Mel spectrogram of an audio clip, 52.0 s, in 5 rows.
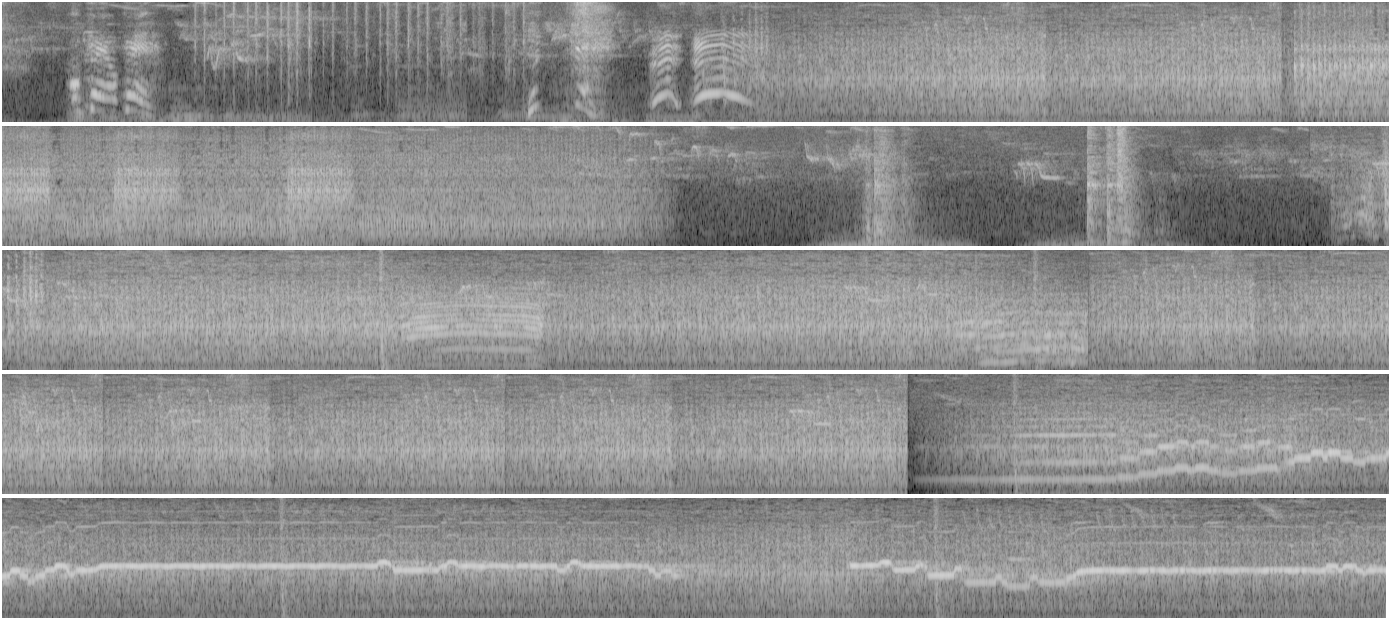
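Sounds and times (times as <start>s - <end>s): tractor engine running: 0.0s - 15.6s, 16.5s - 19.5s, 20.3s - 51.9s
cow mooing: 23.6s - 25.0s, 27.9s - 29.0s.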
